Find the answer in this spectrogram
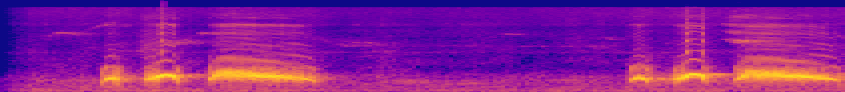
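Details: Spotted dove singing actively: two phrases, each made of two short hooting notes followed by a longer, slightly falling coo, separated by about a second and a half of silence.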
